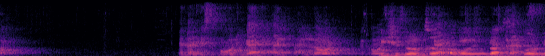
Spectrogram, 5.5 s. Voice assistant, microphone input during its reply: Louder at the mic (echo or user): user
